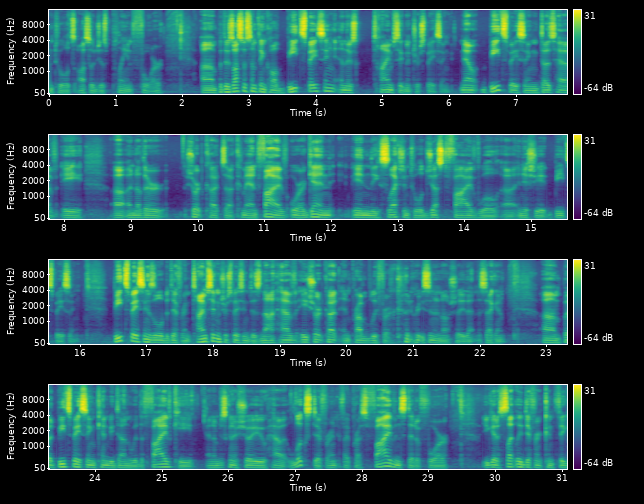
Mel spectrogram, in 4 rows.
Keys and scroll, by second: 28.3 5.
